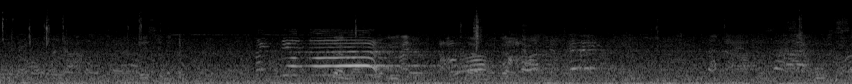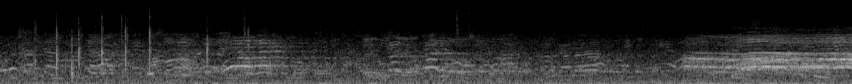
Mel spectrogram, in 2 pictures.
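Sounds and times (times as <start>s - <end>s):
voices shouting: 15.3s - 17.0s.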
